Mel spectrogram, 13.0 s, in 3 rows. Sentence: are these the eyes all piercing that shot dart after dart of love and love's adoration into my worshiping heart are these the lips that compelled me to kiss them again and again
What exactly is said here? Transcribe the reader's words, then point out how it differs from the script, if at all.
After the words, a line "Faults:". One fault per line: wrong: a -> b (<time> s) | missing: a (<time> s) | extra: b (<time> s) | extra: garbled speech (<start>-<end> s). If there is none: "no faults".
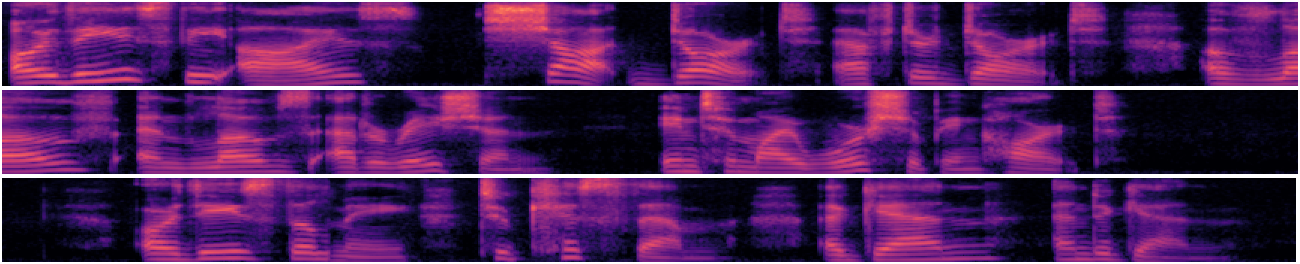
are these the eyes shot dart after dart of love and love's adoration into my worshiping heart are these the me to kiss them again and again
Faults:
missing: all piercing that (1.4 s)
missing: lips that compelled (9.7 s)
